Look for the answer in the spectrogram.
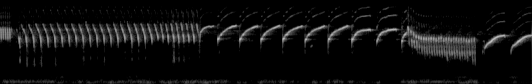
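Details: Pet canary in full, long-duration rolling song for bird tutoring: a rapid rattling trill, then a string of clear upward-sweeping whistles about four per second, a harsh descending buzz, and another rising whistle.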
